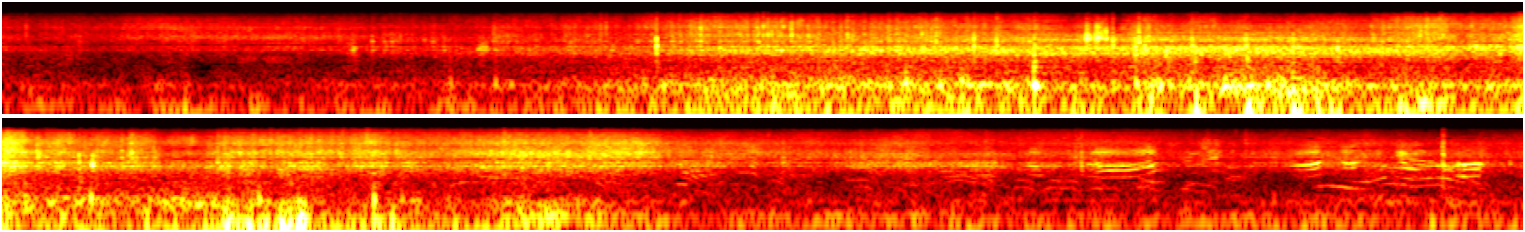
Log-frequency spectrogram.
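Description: Skis hissing and scraping over packed snow at speed during a downhill run, with wind rushing over the microphone. It builds a few seconds in, stays loud until about three seconds from the end, then eases.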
